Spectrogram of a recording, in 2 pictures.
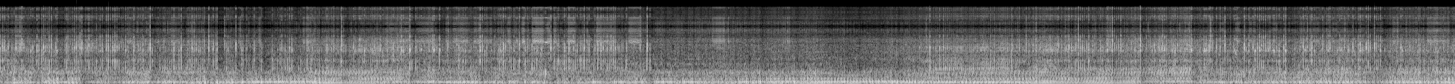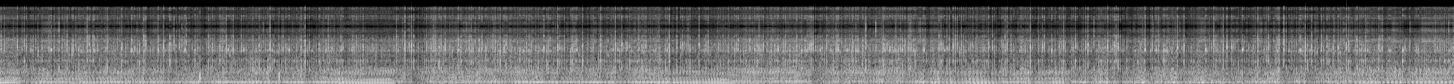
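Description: Off-road vehicle engine running under way on a gravel trail, its pitch stepping up and down with the throttle, over a steady rush of wind and tyre noise.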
